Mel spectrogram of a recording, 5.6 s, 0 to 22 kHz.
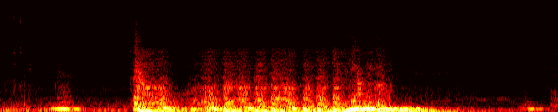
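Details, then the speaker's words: Tacoma with swapped Toyota 3UR-FE 5.7L Tundra V8, new ECU, cold day, after changing a 20 amp fuse: uneven low rumbling churn for about 2.5 seconds while cranking, never catches; cause of noise and no-start unknown. "sure do wonder what that noise is now"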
